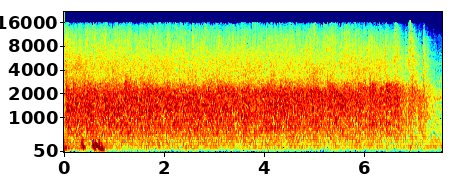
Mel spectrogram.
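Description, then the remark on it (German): Loud, sustained audience applause welcoming two guests, a dense steady wash of many hands clapping that holds for several seconds before tapering off slightly at the end. No one speaks over it. “Wir heißen sie doch mit einem herzlichen Applaus willkommen.”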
